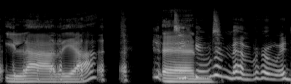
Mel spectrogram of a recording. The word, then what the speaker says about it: Hilaria: Of course, you don't pronounce the H. It's Hilaria.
